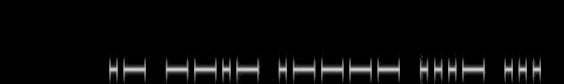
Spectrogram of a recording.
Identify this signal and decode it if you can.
Morse code, heard as a keyed tone, about 17 wpm, 700 Hz. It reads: AQ1VS
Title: Code Groups - 5 Letter:Numbers - 17wpm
